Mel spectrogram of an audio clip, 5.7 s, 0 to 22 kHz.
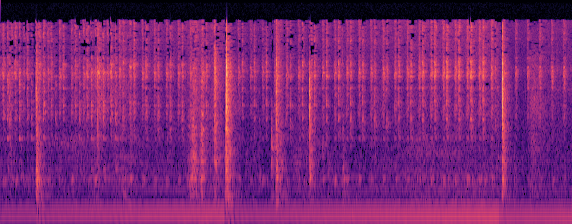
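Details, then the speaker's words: Kenwood XD-351 mini hi-fi (1998) CD section after cleaning dust off the laser head: steady low hum with irregular sharp clicks seconds apart; disc now reads but keeps skipping. "it's working it's actually reading it although it does keep skipping"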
